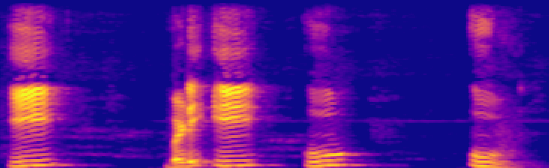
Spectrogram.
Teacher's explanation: समर्थ स्वर का मतलब होता है आपका मुंह लगभग बंद हो जाता है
